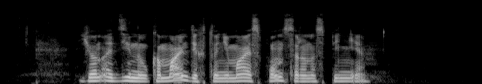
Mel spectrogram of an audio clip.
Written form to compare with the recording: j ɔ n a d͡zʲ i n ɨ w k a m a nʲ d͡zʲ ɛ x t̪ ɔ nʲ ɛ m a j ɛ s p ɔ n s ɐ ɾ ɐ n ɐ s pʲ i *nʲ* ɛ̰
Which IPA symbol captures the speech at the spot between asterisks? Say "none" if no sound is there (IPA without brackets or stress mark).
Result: nʲ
